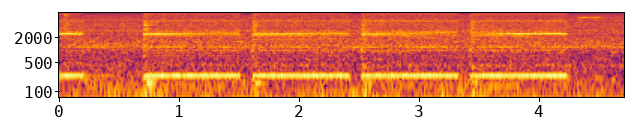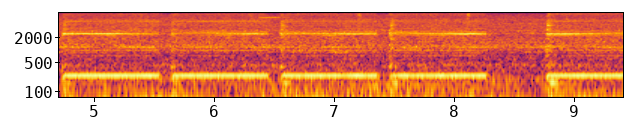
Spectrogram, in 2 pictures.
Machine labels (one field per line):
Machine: slide rail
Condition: normal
